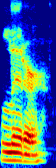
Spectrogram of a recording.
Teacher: These two letter T's make the flap D, and it sounds a little bit more like litter.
